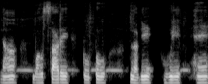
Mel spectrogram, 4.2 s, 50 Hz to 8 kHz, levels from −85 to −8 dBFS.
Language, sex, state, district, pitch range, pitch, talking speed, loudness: Hindi, male, Bihar, Lakhisarai, 110-135 Hz, 110 Hz, 100 wpm, -28 LUFS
